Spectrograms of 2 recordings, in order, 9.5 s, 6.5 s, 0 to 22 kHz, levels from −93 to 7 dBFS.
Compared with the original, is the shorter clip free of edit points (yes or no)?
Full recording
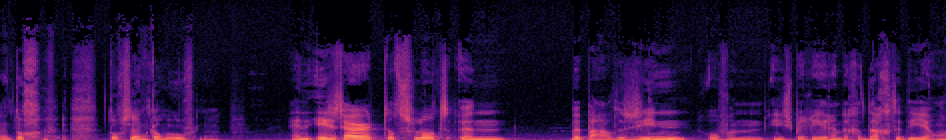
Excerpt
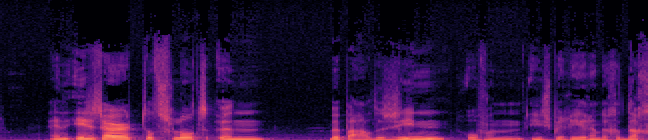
yes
